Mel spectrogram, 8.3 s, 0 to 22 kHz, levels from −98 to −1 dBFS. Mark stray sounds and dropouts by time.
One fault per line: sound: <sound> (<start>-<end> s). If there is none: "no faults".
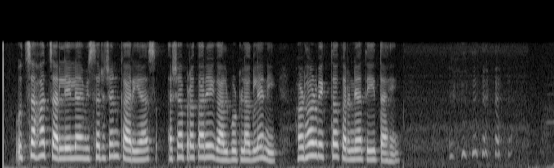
sound: laugh (6.7-7.7 s)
